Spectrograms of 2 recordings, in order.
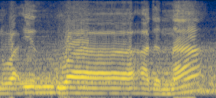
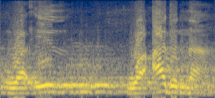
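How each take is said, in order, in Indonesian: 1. Huruf vokal pertama pada wa'adna panjang. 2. Huruf vokal pertama pada wa'adna pendek. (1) "dengan adanya alif" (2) "tidak menggunakan a, alif"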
